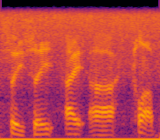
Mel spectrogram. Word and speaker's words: @CCARC Club: There is also a Twitter account on @CCARC Club, and that's pronounced CCAR Club in full, and as a YouTube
